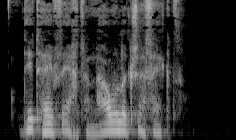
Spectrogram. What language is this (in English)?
Dutch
